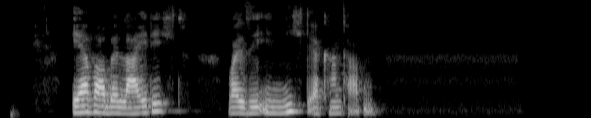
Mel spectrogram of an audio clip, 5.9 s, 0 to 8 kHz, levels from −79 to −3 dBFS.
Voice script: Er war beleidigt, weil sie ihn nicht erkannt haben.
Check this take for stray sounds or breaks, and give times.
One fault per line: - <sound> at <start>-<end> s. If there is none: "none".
none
